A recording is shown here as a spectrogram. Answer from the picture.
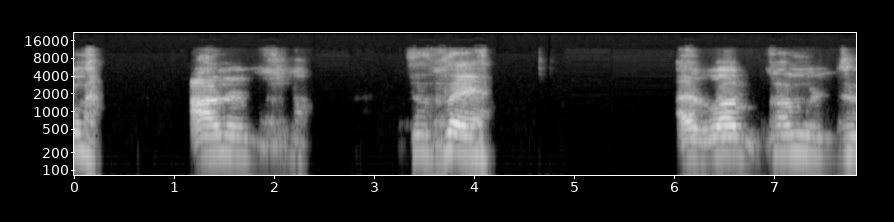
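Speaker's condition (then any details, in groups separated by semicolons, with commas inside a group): Cerebral palsy; from birth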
